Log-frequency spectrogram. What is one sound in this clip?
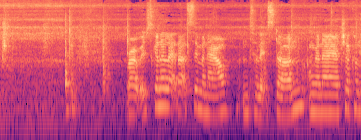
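A spatula scrapes and stirs food in a pan.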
